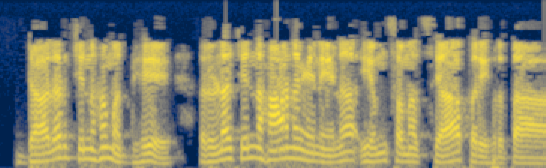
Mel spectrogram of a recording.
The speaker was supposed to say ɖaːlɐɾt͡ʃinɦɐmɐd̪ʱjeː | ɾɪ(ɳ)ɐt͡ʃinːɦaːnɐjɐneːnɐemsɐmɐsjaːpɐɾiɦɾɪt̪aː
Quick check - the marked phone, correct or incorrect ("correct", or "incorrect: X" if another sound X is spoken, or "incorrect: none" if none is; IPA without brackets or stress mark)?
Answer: correct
